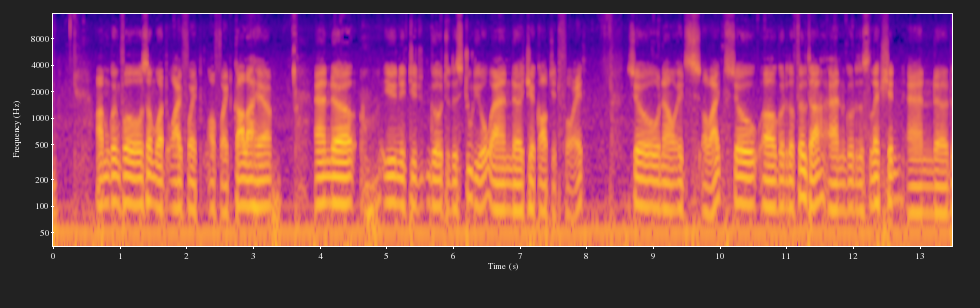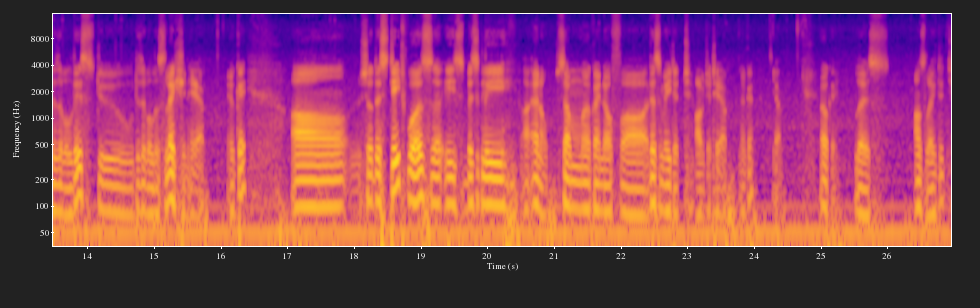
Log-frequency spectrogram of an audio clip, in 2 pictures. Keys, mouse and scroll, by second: 0.3-0.7 drag, 1.8 click, 2.4 click, 4.2 drag, 5.8 drag, 7.8 middle click, 8.0 click, 8.0 scroll up 1, 8.1 drag, 8.4 alt+a, 8.7-9.3 alt+drag, 10.6 drag, 11.6 click, 13.5 click, 14.0-14.4 middle drag, 14.5 drag, 14.8-16.9 drag, 17.6 click, 18.0 drag, 18.5 drag, 18.7 Tab, 18.9-19.8 drag, 20.3-21.9 drag, 22.4-23.8 drag, 23.8 Tab, 24.5 click, 25.8 click, 26.3 shift+middle click, 26.5 shift+click, 26.7 shift+click.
